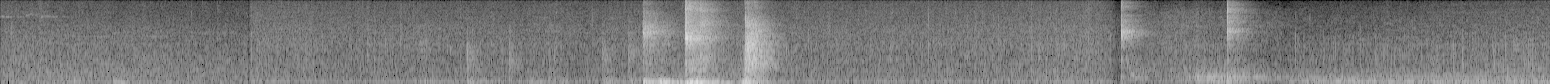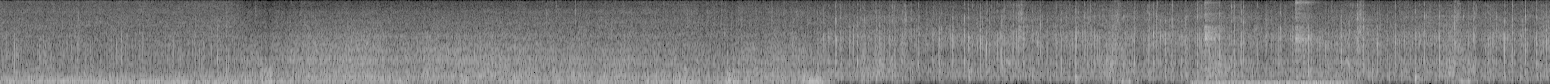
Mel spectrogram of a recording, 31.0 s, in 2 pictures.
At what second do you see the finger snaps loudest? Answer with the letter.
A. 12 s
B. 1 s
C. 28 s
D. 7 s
D.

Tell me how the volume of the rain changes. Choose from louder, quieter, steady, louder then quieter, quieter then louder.
louder.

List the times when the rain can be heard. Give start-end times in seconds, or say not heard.
0.0-30.9.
